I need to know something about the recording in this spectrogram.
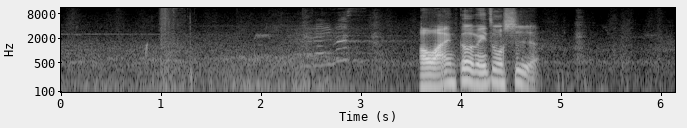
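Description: Footsteps run across sand.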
